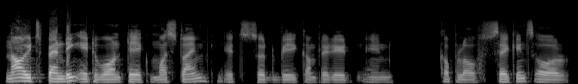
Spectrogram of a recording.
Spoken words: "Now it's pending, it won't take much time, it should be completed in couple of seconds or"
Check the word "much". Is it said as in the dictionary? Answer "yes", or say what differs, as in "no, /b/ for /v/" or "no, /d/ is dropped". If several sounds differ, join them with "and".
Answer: yes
